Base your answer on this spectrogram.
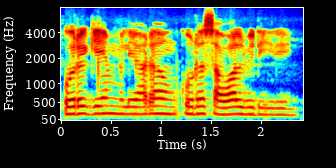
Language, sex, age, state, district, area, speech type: Tamil, male, 18-30, Tamil Nadu, Krishnagiri, rural, read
